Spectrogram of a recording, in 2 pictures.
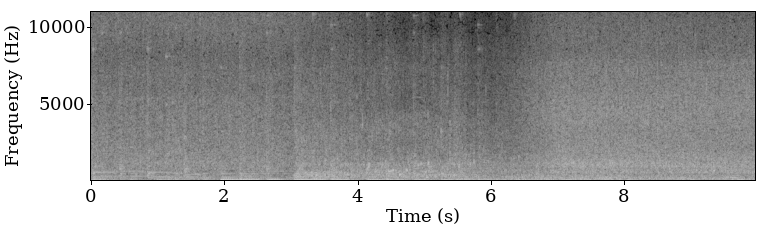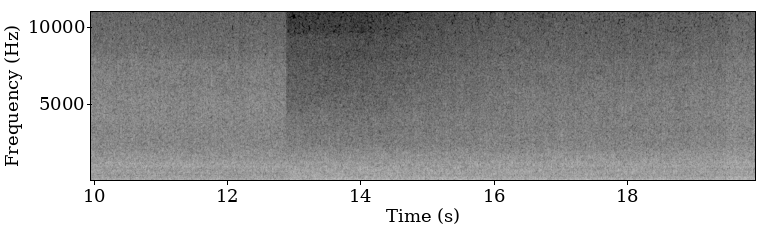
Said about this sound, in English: And this water is probably the cleanest we've seen anywhere. Beautiful running fresh water.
